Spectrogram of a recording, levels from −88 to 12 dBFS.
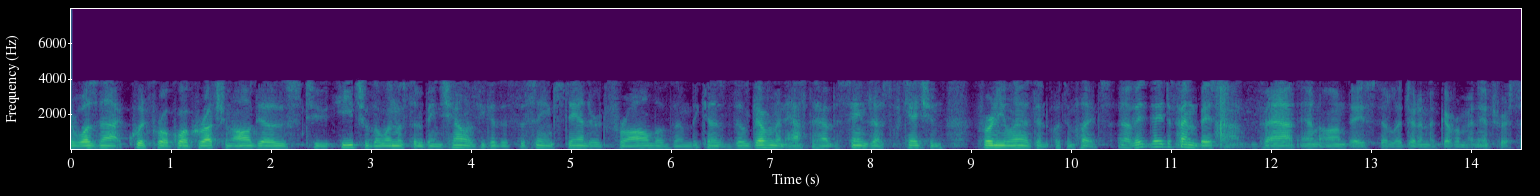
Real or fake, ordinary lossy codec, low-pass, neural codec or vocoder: fake; AAC, 16 kbps; 7.2 kHz; codec, 24 kHz, 0.9 kbps, WavTokenizer, medium speech release version 1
